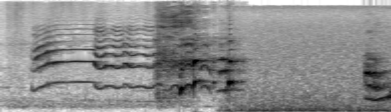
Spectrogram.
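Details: Talking domestic cat, one of a compilation of chatty cats: a long flat meow with clear harmonics, then a shorter rising meow and a broken vocal burst, followed by a faint short mew; an owner asks whether it is hungry.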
